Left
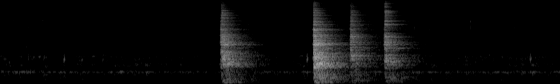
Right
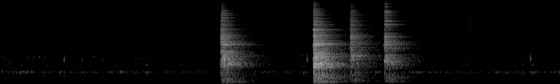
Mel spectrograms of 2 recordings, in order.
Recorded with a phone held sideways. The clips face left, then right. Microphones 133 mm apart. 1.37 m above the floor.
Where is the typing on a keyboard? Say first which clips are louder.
Even; 50° right (ahead or behind), 1.5 m.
